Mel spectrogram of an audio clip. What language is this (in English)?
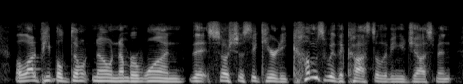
English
